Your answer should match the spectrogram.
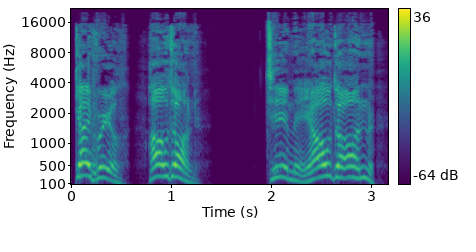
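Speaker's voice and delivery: high, loud, desperate call; urgent shout. Acted. Companion calls to the collapsing prince, urgent shout. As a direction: shout to someone slipping away.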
